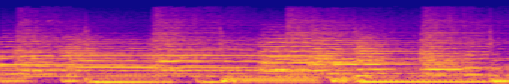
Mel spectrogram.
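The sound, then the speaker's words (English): Several church bells peal together in a dense, overlapping cascade, their rich metallic tones ringing loudly and continuously with strikes renewing every second or so. “Of course, it was church bells ringing.”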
